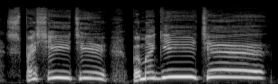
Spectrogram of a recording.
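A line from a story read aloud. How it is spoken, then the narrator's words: Piercing squeal. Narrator (Russian): пронзительно завизжал Помпончик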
